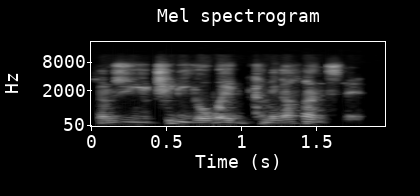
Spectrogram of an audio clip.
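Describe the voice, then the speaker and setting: Lower-voiced man reading sneering lines. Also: little pitch movement, very fast, a little mellow, breathy edge. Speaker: table-read actor. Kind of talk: reading a role aloud. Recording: dull lo-fi home mic.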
